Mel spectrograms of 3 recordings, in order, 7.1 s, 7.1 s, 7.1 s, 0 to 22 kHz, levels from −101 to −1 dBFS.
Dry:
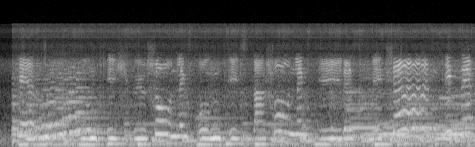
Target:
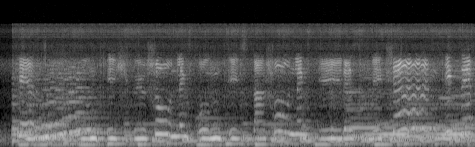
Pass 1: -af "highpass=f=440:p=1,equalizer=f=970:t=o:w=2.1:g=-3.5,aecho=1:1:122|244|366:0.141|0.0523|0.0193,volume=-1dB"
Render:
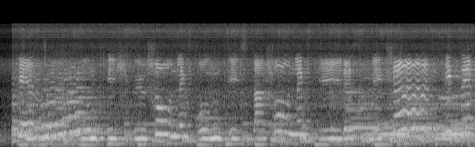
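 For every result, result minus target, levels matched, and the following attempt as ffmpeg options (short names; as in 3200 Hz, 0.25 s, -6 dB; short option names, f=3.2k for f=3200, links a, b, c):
1000 Hz band +7.5 dB; echo-to-direct +10 dB
-af "highpass=f=440:p=1,equalizer=f=970:t=o:w=2.1:g=-15.5,aecho=1:1:122|244|366:0.141|0.0523|0.0193,volume=-1dB"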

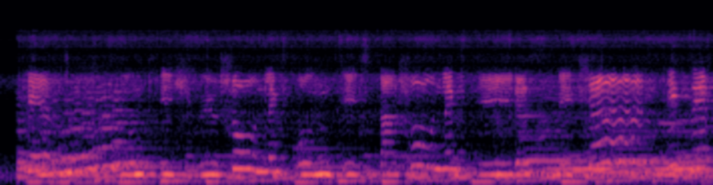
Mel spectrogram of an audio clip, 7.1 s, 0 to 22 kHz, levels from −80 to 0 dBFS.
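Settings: echo-to-direct +10 dB
-af "highpass=f=440:p=1,equalizer=f=970:t=o:w=2.1:g=-15.5,aecho=1:1:122|244:0.0447|0.0165,volume=-1dB"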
